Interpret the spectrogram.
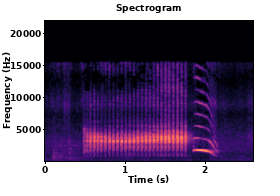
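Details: Common iora in strong song, said to make any iora respond immediately: a dense trill of quick buzzy pulses for over a second, then a bright whistle falling steeply.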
